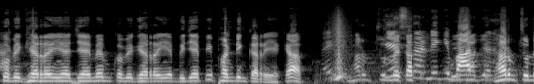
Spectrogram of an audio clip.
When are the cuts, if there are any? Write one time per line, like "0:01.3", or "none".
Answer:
0:03.4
